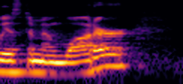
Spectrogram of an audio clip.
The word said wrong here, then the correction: Warter: It's Wisdom and Warter. W-A-R-T-E-R.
